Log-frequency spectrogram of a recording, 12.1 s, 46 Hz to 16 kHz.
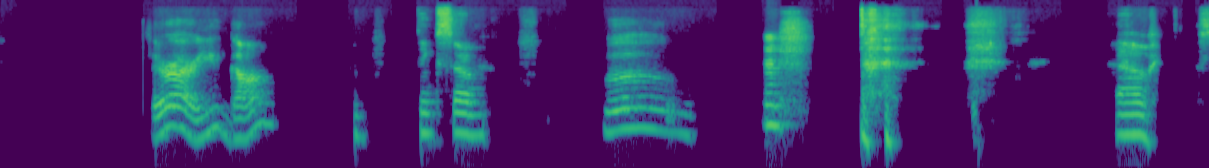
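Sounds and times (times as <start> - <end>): man laughing over video call: 8.6 - 10.0.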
